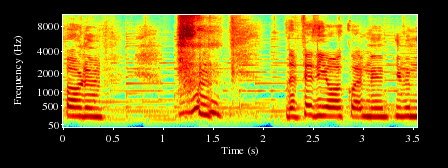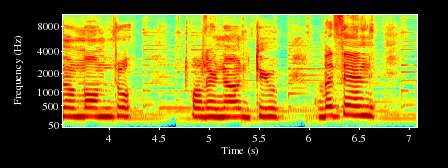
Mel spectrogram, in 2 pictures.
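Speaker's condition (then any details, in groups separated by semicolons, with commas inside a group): Cerebral palsy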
